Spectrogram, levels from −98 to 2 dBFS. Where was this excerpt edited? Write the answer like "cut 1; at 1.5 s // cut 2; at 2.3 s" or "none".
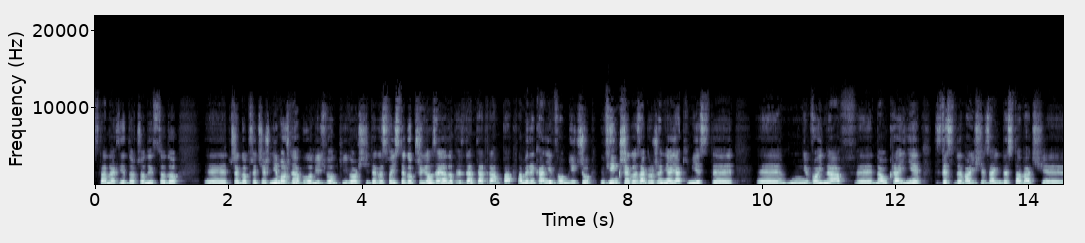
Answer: cut 1; at 6.3 s

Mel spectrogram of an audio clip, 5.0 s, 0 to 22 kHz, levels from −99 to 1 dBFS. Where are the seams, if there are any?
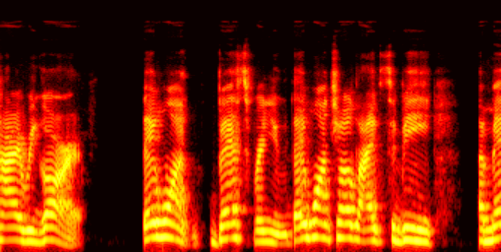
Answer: cut 1; at 1.4 s

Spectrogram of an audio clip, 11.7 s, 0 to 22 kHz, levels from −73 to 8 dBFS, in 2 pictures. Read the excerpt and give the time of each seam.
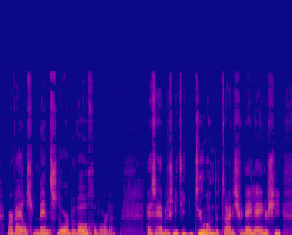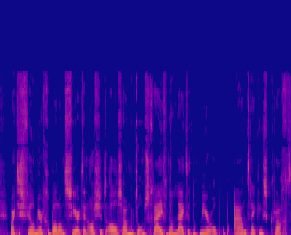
cut 1; at 2.9 s

